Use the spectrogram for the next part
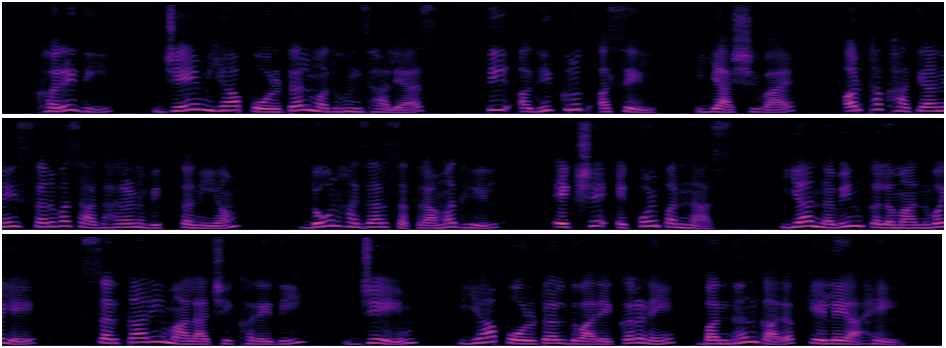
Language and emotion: Marathi, neutral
